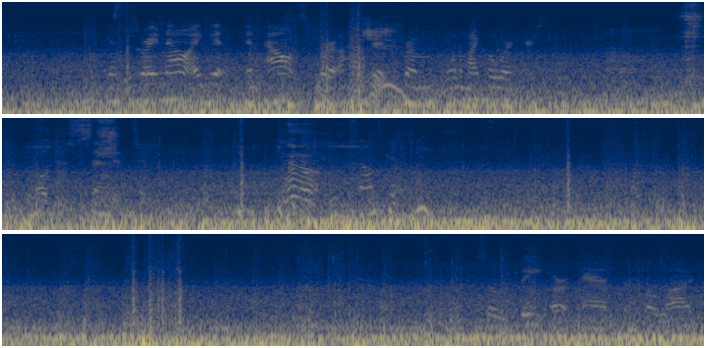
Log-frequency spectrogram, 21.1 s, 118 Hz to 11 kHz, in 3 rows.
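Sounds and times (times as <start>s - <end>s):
road and engine rumble in car: 0.0s - 21.0s.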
